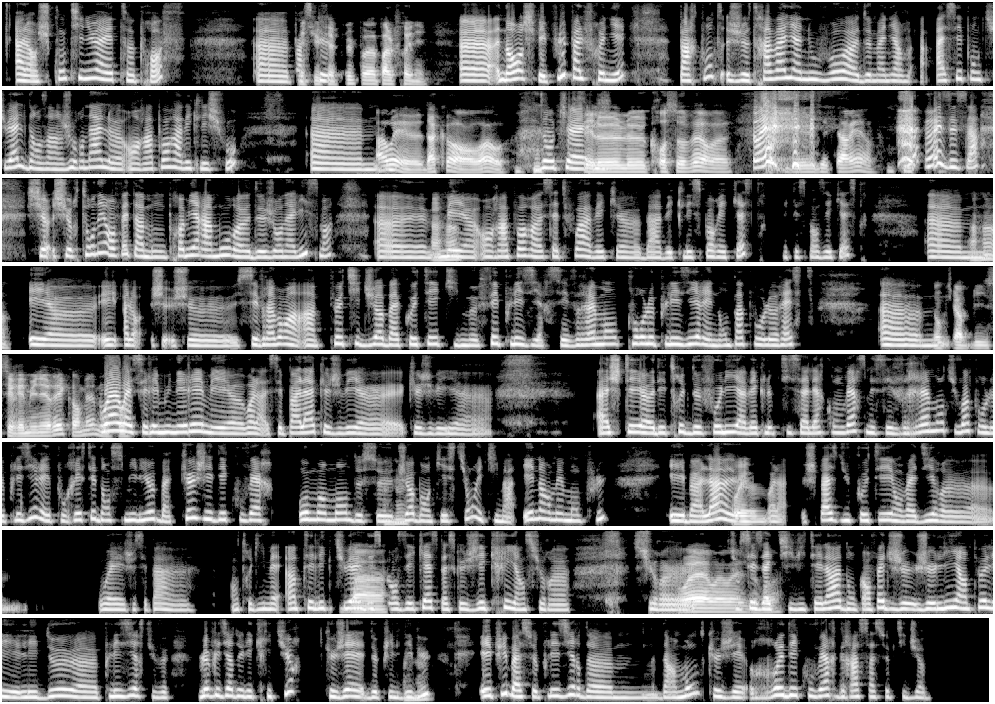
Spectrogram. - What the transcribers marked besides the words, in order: chuckle; laughing while speaking: "Ouais"; laugh; chuckle; stressed: "vraiment"; tapping; stressed: "que"; drawn out: "hem"; stressed: "redécouvert"
- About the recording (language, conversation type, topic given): French, podcast, Comment trouves-tu l’équilibre entre le sens et l’argent ?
